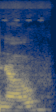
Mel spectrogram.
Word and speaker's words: know: pero aquí la acá no, digamos, en the pronunciation, the K is like a mute, ¿cierto? Es como muda, es like a mute word. So, you only pronounce now, no. He didn't know the answer, okay?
